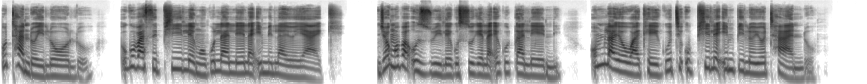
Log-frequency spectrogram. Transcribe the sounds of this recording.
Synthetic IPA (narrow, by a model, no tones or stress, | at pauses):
utʰandʱɔjilɔːlu | ṵɣuβasipʰilɛŋoɣulalɛlaʔimilajɔja̰ːkʰɛ̥ | nd͡ʒʱɛŋɔβaʔuzwilɛɣusuɣɛlaʔeɣuǃaleːni | ṵm̩lajɔwakʰɛjiɣutʰiʔupʰilɛʔimpʼilɔjɔtʰaːndʱɔ̰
